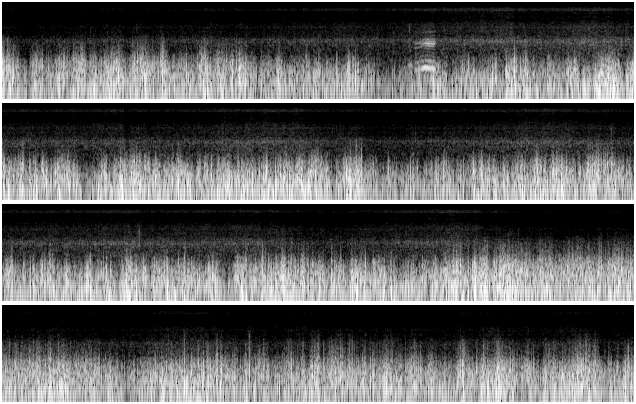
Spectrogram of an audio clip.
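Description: Mountain bike tyres roll over a concrete road.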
